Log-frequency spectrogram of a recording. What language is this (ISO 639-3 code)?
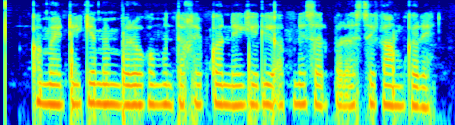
urd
